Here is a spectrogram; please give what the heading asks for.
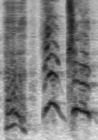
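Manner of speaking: very high-pitched mock scream; mock shriek in bursts; retold scream. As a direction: imitate a woman shrieking an accusation. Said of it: "dia sempat jerit".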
